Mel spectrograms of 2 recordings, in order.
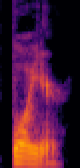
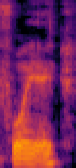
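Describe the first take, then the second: First: It uses the pronunciation more common in the US. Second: It uses the speaker's own Canadian pronunciation. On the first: This is how others commonly say it. The speaker calls it wrong. "in the U S it's more common as foyer" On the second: This is how the speaker says it. The speaker calls it right. "what I say foyer"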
